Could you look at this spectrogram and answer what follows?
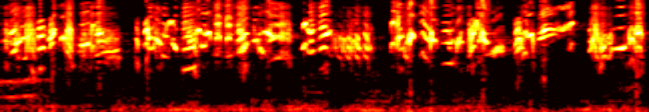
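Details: Gulsir, the red-fronted serin, sings in quick high bursts of jangling, buzzy twitter separated by very brief breaks.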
